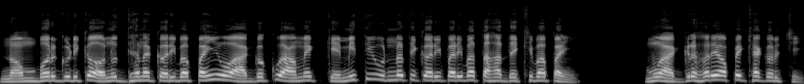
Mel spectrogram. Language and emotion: Odia, happy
